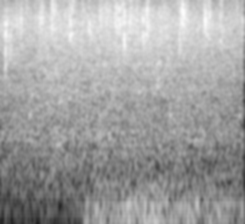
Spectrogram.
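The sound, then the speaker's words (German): Steady, heavy rain hisses across the whole clip, joined after a moment by a deep, rumbling roll of thunder that swells underneath. No voices are present. “Starkregen. Es regnet so stark, dass Keller volllaufen oder Straßen überfluten.”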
